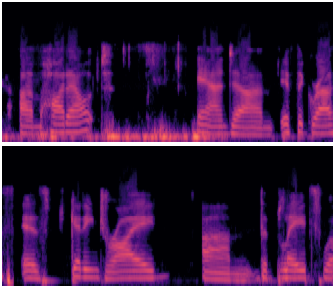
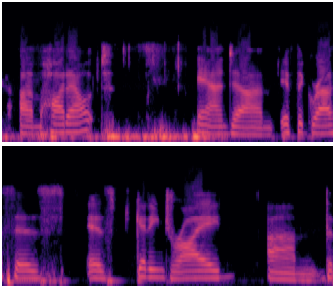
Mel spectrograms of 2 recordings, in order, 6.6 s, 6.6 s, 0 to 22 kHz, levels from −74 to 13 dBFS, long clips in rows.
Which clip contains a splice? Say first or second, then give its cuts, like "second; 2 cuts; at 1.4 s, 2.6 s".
first; 1 cut; at 3.4 s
